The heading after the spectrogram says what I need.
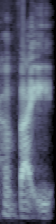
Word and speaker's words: Hawaii: That's how the locals say it there, Hawaii. I was saying Hawaii, but that's how they say it.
